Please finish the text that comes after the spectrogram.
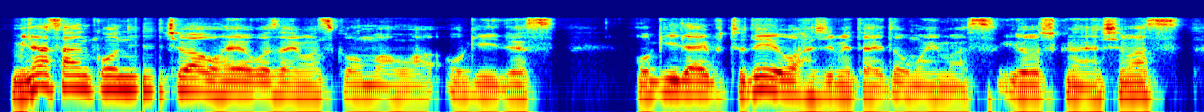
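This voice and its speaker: A man with a Japanese accent, a native Japanese speaker, hosting an online presentation meeting in halting speech full of fillers. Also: fairly low pitch, expressive. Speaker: host.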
